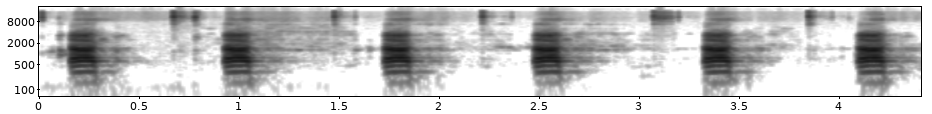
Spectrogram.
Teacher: na na sílaba você v justamente no início da vocal então é o que a gente chama de coarticulação é o n influenciando a vogal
